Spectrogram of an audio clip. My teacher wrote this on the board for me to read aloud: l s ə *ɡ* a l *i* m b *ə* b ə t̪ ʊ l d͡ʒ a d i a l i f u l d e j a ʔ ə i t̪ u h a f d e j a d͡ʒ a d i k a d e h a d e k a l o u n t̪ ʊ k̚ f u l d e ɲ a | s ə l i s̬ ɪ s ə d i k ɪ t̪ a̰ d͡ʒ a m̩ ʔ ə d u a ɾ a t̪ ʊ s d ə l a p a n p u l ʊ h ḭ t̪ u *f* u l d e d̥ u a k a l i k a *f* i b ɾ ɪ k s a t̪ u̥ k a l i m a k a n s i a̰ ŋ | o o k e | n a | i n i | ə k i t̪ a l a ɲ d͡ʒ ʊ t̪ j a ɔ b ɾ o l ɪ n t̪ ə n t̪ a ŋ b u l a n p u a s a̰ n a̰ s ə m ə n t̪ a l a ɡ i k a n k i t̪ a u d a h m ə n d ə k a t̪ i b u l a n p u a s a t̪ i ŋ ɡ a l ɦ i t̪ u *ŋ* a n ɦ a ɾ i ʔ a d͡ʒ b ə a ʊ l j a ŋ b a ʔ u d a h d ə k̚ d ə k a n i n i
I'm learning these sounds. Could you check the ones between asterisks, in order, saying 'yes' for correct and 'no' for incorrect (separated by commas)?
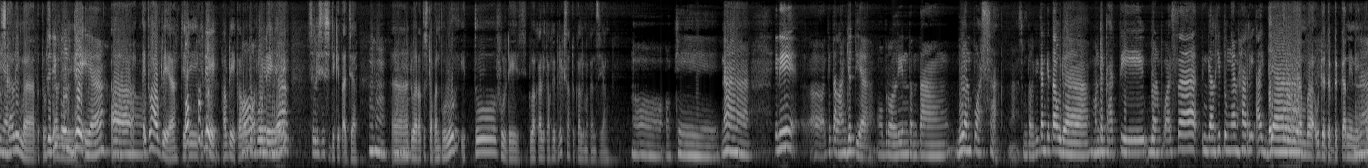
no, yes, no, yes, yes, yes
